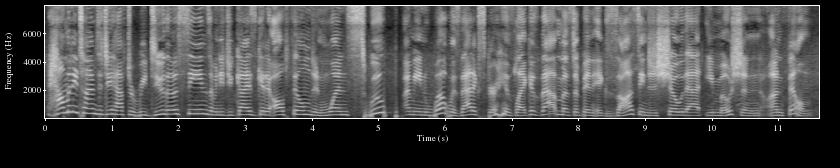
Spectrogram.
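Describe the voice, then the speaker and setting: A woman's voice: a little high, animated, moderate pace, few pauses, slight background noise. A woman hosting an interview, asking casual, conversational questions. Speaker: interviewer, horror show host.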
